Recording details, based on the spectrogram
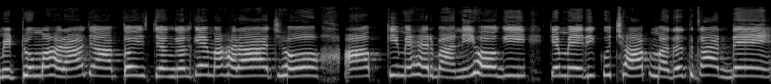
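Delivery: crying, weeping, tearful voice. A mother sparrow begs the jungle king for help, crying. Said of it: "[name] जा रहे होते हैं तो वो देखते हैं एक चिड़िया बैठी हुई थी जो बहुत ज्यादा रो रही थी। / जब मैं अनाज लेकर वापस आई तो मैंने देखा कि एक उल्लू मेरी बेटी को अपने साथ ले गया है। / [name] जा रहे होते हैं त".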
